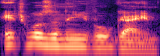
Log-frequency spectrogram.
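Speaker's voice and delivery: ordinary talk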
